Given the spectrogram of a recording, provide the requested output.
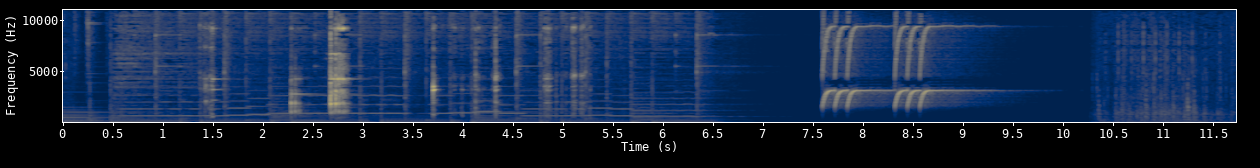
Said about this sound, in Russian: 揺れてる地震落ち着いてください大丈夫ですよほらもう収まった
